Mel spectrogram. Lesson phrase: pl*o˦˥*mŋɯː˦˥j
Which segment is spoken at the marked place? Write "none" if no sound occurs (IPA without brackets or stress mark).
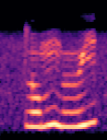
o˦˥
